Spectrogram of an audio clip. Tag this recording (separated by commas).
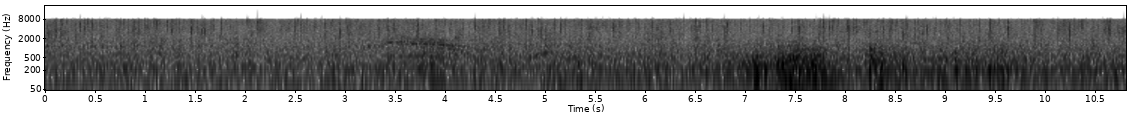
Rain on surface, Rain, Raindrop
